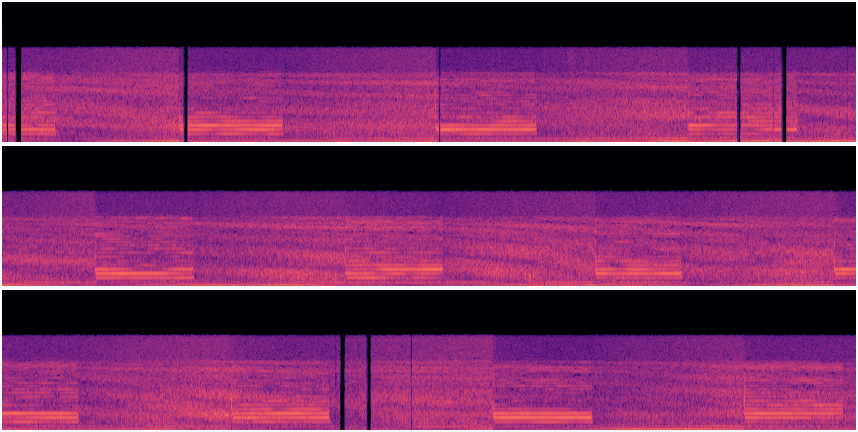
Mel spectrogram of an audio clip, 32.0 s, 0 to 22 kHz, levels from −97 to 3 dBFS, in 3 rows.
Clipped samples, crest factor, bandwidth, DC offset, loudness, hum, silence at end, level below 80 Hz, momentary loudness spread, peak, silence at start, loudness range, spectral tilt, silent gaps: under 0.1%; 16 dB; 6 kHz; under 0.1%; -31 LUFS; none; 0 s; -42 dBFS; 6 LU; -16 dBFS; 0 s; 1 LU; -3 dB/octave; 0.19-0.23 s, 9.76-9.80 s, 25.59-25.63 s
